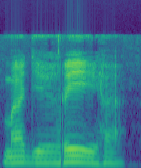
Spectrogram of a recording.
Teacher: Ketika membaca majreha, maka ra-nya dibaca tipis. Hakikat dari tipis, bagaimana dijelaskan pada pembahasan sebelumnya, yakni terangkatnya turunnya pangkal lidah ke bawah. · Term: imalah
